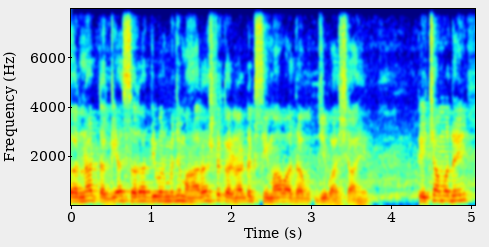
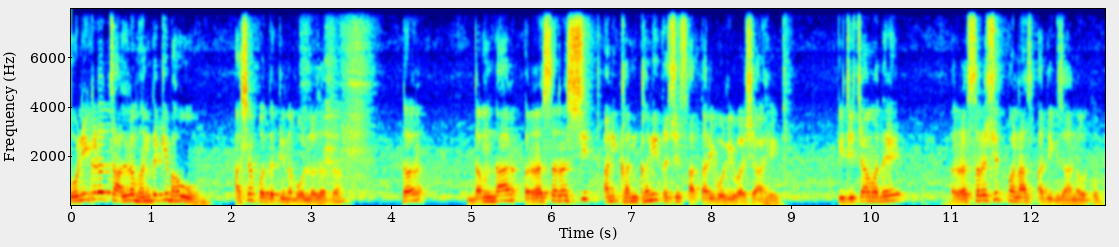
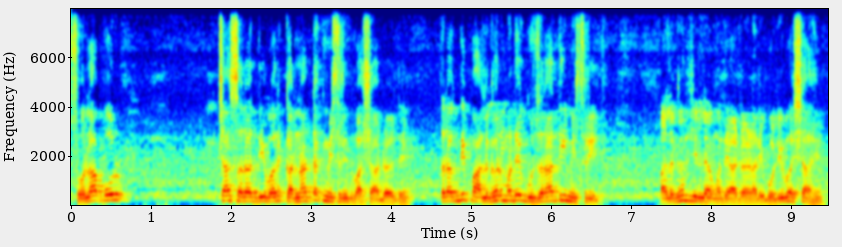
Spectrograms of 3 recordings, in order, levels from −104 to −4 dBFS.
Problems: constant background noise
